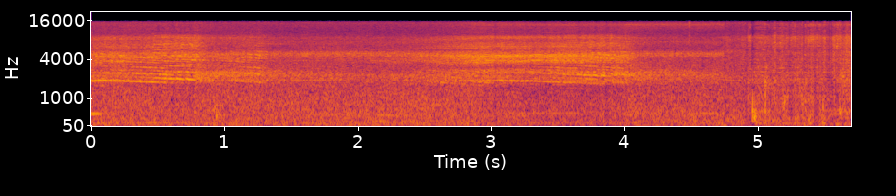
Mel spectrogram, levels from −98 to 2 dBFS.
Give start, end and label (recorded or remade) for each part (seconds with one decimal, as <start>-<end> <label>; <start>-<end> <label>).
0.0-4.9 recorded; 4.9-5.7 remade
